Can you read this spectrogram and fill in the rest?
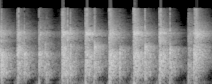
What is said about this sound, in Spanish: pues vamos a aplaudir al aire eh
